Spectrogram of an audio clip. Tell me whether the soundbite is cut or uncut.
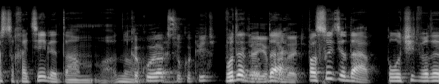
uncut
